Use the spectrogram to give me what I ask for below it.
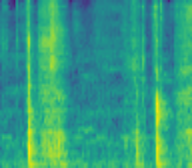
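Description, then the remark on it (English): A knife dicing green peppers on a cutting board, the peppers cut into slivers and then across, with a few sharp, crisp chops spaced irregularly and a soft crunch between strikes, no voices present. “I'm just like cutting all the green peppers in like slivers, then cutting them across so it makes perfectly diced green peppers, so that every bite can have a bit of something.”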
